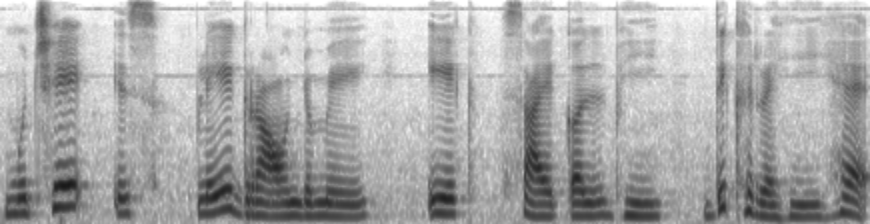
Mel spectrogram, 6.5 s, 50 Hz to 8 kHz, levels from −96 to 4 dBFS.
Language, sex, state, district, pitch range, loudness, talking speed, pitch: Hindi, female, Madhya Pradesh, Katni, 165-200 Hz, -18 LUFS, 90 wpm, 175 Hz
